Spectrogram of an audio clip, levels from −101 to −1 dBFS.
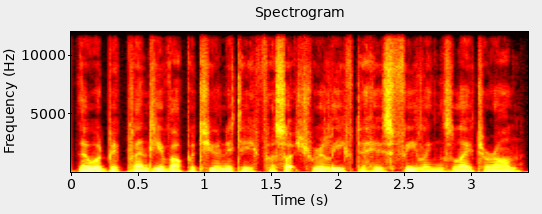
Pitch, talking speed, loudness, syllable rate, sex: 110 Hz, 245 wpm, -17 LUFS, 6.8 syllables/s, male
